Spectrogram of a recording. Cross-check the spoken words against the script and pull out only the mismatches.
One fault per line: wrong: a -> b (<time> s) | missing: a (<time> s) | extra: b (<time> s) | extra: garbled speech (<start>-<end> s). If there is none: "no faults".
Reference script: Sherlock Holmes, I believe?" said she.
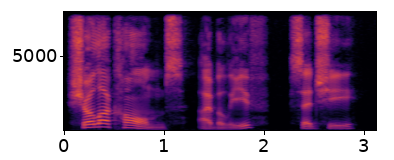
no faults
